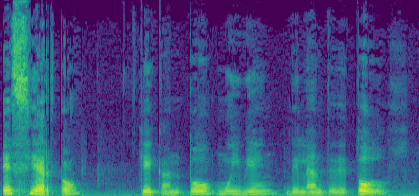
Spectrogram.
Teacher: Entonces aquí tenemos un fonema suprasegmental. El tono final de la oración es descendente y podríamos cambiarlo a una pregunta.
